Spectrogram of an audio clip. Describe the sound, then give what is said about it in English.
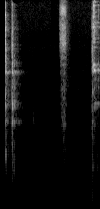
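Sierra Nevada Bigfoot barley wine style ale poured into a glass: two quick glassy clinks, then a brief hissing, fizzy rush and a final bright clatter of glass, all fairly quiet with no talking. “It's got a nice pour to it.”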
